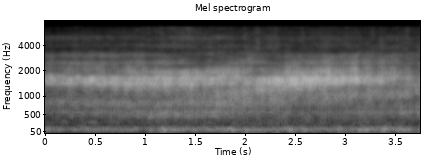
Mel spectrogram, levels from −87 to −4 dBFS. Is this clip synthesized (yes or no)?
yes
